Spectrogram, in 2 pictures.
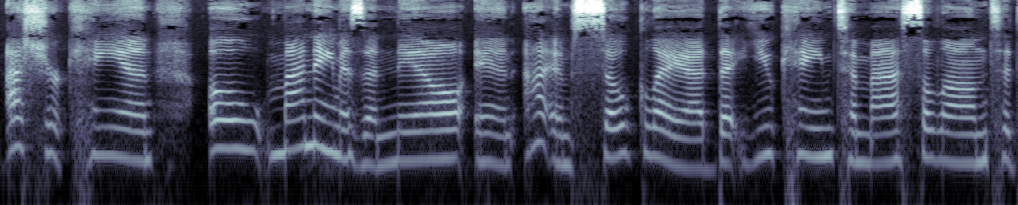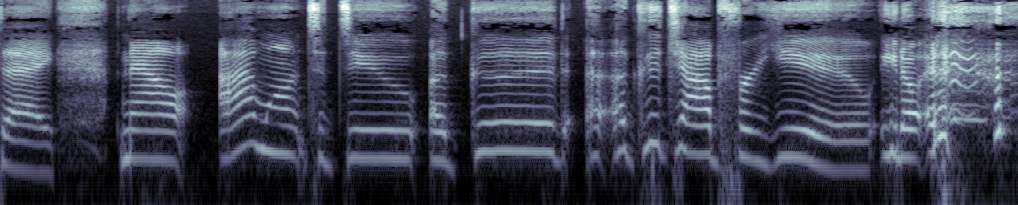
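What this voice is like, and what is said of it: Put-on deep Southern American accent. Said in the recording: “she had that deep southern accent ... can you do a southern accent? ... it sounds Southern”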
